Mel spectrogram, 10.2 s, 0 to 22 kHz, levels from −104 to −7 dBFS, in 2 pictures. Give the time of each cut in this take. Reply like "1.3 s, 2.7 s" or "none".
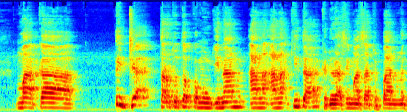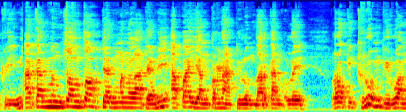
5.4 s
